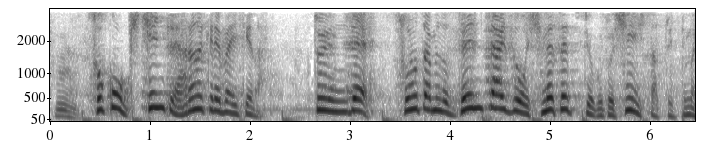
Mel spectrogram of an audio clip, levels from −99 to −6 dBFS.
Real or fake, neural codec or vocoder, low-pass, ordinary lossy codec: fake; codec, 16 kHz, 16 kbps, FunCodec, trained on LibriTTS, 50 frames a second; 3.6 kHz; AAC, 16 kbps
